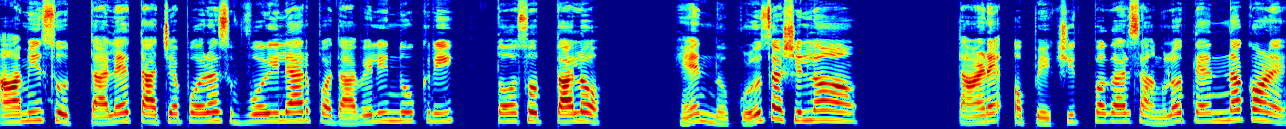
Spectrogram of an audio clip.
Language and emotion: Goan Konkani, surprised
